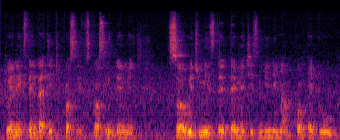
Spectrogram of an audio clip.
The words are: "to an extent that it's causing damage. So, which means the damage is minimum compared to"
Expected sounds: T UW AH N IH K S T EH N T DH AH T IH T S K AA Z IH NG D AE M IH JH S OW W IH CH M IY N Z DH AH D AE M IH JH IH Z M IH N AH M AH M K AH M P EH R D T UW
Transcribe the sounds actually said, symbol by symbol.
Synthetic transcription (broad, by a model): T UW AH N IH K S T EH N T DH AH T IH T S K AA S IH NG D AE M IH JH S OW W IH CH M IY N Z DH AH D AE M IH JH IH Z M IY N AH M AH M K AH M P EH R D T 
